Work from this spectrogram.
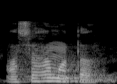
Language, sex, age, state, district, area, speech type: Odia, male, 18-30, Odisha, Malkangiri, rural, read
